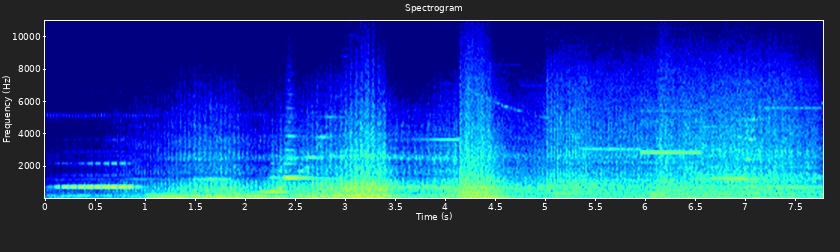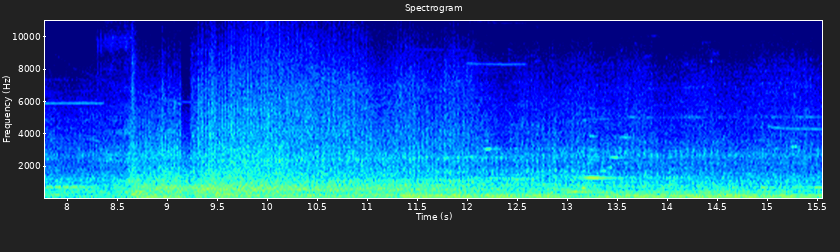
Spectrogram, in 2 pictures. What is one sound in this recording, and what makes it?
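A bulldozer's diesel engine rumbles steadily close by.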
